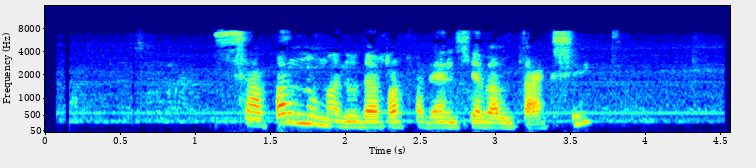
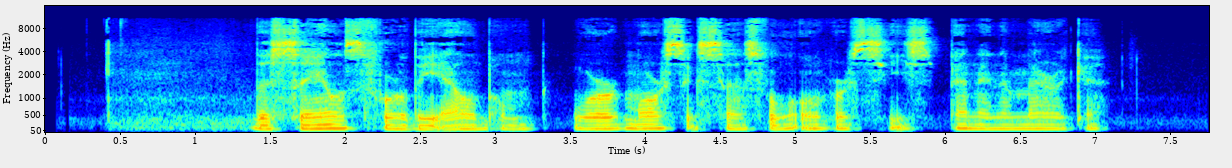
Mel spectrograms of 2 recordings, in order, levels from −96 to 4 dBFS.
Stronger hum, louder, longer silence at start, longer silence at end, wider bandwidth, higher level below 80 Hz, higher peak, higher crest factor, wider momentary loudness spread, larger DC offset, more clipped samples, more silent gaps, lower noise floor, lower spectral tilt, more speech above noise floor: neither; about the same, -25 LUFS vs -25 LUFS; first, 1.15 s vs 0.4 s; first, 0.95 s vs 0.7 s; second, 8 kHz vs 11.5 kHz; second, -80 dBFS vs -56 dBFS; about the same, -8 dBFS vs -10 dBFS; about the same, 20 dB vs 18 dB; second, 12 LU vs 16 LU; neither; neither; neither; second, -55 dBFS vs -66 dBFS; about the same, -3.5 dB/octave vs -4.5 dB/octave; second, 29 dB vs 39 dB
